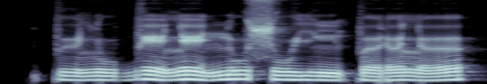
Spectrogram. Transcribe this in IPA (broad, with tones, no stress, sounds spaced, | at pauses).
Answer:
p ɨ˨ l u˨ b e˦˨ l e˦˨ n u˦ s u˧ j ĩ˨ p ə˨ ɾ ə˧ l ə˨˦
